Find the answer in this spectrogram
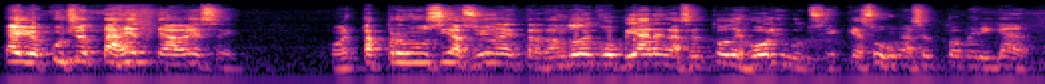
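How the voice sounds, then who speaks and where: Candid Puerto Rican lawyer, fairly high voice. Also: male voice, fast, far from the mic, poor audio. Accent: Puerto Rican Spanish. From Puerto Rico. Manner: candid, digressive, laughs while explaining. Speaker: lawyer and legal aid board president, guest. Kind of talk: podcast interview.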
